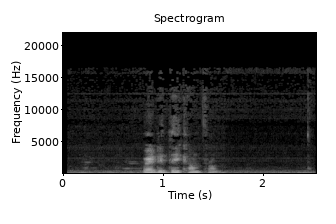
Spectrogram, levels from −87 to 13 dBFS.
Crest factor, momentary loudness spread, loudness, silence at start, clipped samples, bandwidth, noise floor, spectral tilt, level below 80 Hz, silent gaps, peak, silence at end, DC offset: 22 dB; 24 LU; -27 LUFS; 0.05 s; under 0.1%; 17 kHz; -48 dBFS; -6.5 dB/octave; -46 dBFS; none; -10 dBFS; 0 s; under 0.1%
